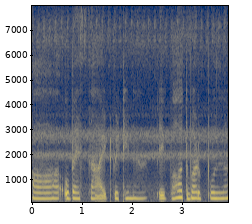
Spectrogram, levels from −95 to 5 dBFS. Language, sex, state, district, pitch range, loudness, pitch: Garhwali, female, Uttarakhand, Tehri Garhwal, 235-240 Hz, -17 LUFS, 235 Hz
